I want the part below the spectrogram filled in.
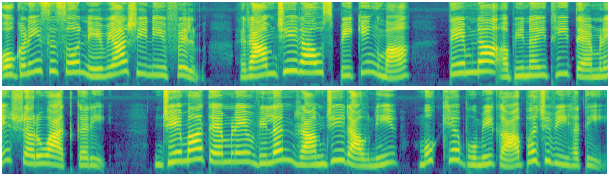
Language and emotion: Gujarati, neutral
